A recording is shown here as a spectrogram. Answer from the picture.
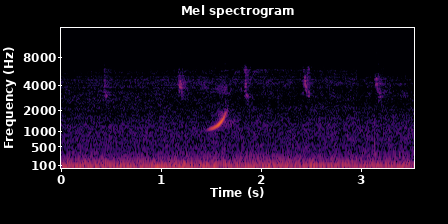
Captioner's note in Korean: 휘파람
